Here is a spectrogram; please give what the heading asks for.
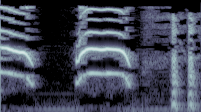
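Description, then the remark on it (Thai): A person imitates the trumpeting of a male herd-leader elephant: two loud, high, brassy blasts, each held briefly before sliding downward, followed by a couple of short, rough, sputtering bursts. “อ่ะถ้าช้างตัวผู้แบบเป็นจ่าฝูงจ่าโขลงเสียงต้องมีอำนาจกว่านี้อีกหน่อยนึงทิ้งท้ายหน่อยนึง”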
